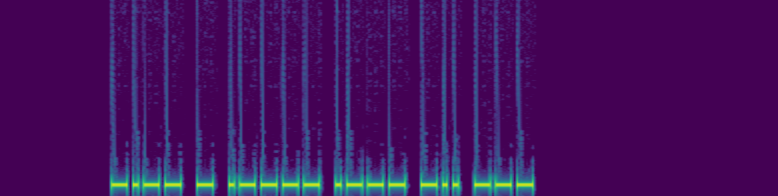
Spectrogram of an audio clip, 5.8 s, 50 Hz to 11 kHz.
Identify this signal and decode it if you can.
Morse code, heard as a keyed tone, about 30 wpm, 700 Hz. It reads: YT1JDO
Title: DXCC-100 Call Signs - 6 Characters - 30wpm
